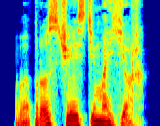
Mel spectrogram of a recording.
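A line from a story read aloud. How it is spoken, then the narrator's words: Quiet. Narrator (Russian): тихо сказал он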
